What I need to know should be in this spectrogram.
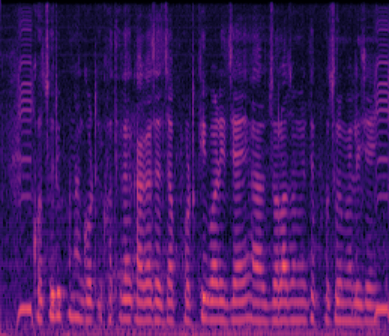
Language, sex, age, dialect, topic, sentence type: Bengali, male, 18-24, Western, agriculture, statement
